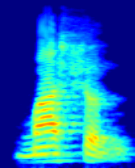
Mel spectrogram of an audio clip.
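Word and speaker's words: Martian: আসলে এই ওয়ার্ডটির উচ্চারণ মার্টিয়ান না এটা হবে মার্শন মার্শন ওকে এখানে আর সাইলেন্ট থাকবে ওকে আর টি আই এন এটা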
